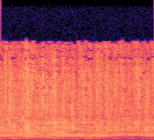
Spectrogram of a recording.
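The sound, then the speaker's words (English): A dense burst of clapping from a crowd, a steady, bright crackle of many hands at an even loudness for just over a second, with no one speaking. “Where's my yep. applause? Round of applause.”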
